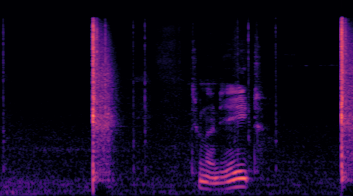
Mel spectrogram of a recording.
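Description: Sharp gunshots from a Smith & Wesson M&P pistol, likely an airsoft replica, cracking twice several seconds apart at close range, with a brief spoken voice between them.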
